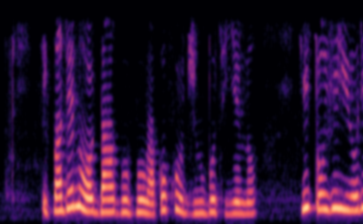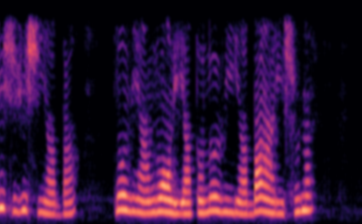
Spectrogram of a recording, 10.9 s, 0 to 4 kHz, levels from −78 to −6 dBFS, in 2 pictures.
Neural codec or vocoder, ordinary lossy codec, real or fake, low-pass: autoencoder, 22.05 kHz, a latent of 192 numbers a frame, VITS, trained on one speaker; MP3, 32 kbps; fake; 3.6 kHz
